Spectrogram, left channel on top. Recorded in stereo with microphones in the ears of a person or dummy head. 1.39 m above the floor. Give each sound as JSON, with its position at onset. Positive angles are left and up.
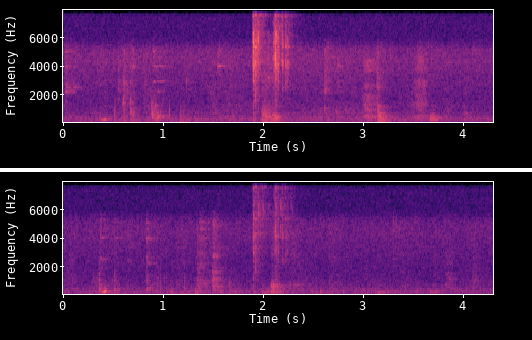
{"t": 1.9, "sound": "a camera shutter", "side_deg": 20, "distance_m": 1.1}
